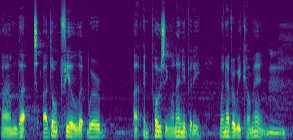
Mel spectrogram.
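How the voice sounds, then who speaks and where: With music in the background, a man speaks at a moderate pace in a fairly low pitch, his intonation monotone and flat. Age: 60s. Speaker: CrossFit member, ex-military. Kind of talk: casual interview. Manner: halting, many fillers.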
